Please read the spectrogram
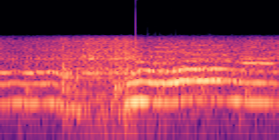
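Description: A man singing high held notes into a handheld microphone: one note slides down and breaks off about half a second in, then a new long note is held, wavering slightly.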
